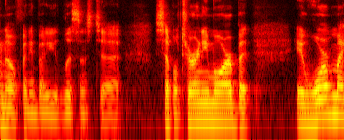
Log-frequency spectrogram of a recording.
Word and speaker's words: Sepultura: And I have to admit that when I tweeted that out, I was like, I don't know if anybody listens to Sepultura anymore, but it warmed my heart to see that Ben actually recognized it.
